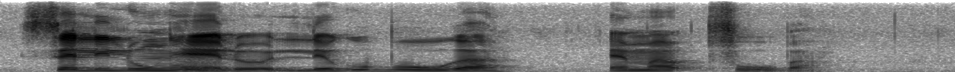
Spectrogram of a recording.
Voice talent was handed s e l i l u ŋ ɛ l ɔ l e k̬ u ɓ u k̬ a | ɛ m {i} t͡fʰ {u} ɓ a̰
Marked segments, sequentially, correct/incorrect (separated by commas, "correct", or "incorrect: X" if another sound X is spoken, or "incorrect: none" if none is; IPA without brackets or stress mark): incorrect: a, incorrect: uː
